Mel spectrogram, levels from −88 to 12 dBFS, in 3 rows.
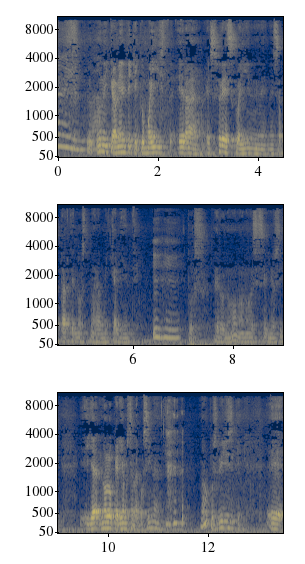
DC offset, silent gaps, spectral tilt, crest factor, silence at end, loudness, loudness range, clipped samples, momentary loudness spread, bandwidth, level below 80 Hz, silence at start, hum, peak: under 0.1%; none; -4.5 dB/octave; 20 dB; 0 s; -23 LUFS; 10 LU; under 0.1%; 15 LU; 11 kHz; -42 dBFS; 0 s; none; -2 dBFS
